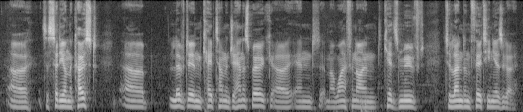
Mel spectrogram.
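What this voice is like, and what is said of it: South African accent. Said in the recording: “I hear a little South African accent in there ... You can hear a lot of South African in there.”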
